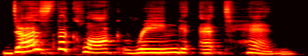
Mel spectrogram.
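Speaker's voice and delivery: slow, clear dictation of the sentence. Shown as a demonstration. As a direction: read each word slowly for the class to write. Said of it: "Let's write the sentence".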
